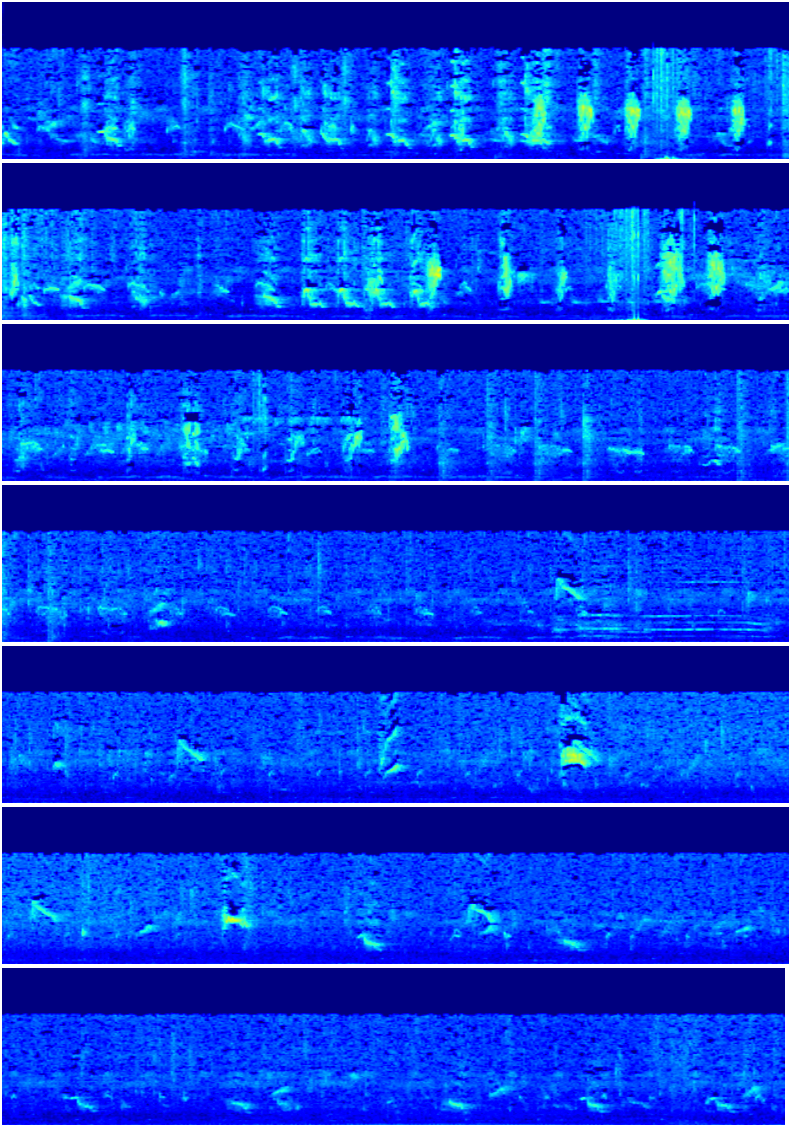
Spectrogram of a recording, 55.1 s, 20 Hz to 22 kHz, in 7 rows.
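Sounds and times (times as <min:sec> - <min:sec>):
nestlings begging chirps: 0:00.0 - 0:28.0.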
